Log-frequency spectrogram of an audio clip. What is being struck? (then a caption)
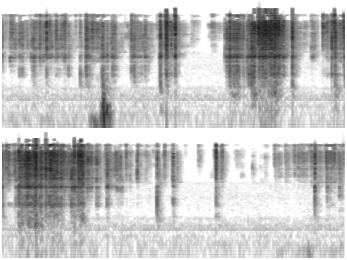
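Bar of soap cut with a knife. A craft knife carves diagonal lines and cubes off the surface of a solid cream dry bar soap held in the palm, cutting and scraping with the blade. Crisp, bright scraping and crunching bursts come in irregular strokes, some long and dense, others short and clicky, separated by brief silences.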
